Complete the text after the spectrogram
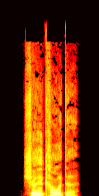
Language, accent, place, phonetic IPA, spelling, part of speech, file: German, Germany, Berlin, [ˈʃœlkʁaʊ̯tə], Schöllkraute, noun, De-Schöllkraute.ogg
- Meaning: dative of Schöllkraut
